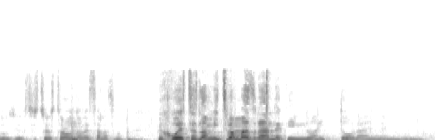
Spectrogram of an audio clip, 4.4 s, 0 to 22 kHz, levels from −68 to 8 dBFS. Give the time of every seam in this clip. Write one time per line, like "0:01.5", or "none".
0:01.5
0:02.9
